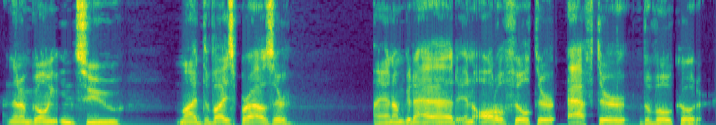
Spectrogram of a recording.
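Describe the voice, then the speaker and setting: A man narrating a software tutorial as an instructor, explaining things step by step. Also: low voice, steady tone, moderate pace, no room sound, clean studio sound. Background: music production sounds, drum hits.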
